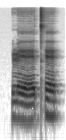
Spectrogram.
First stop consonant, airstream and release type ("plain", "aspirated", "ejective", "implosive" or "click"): aspirated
